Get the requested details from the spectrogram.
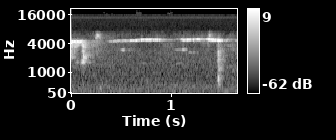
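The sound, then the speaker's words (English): Birds chirping, a sustained high-pitched trill running throughout with a couple of sharper chirps breaking in near the start and end; no one is talking. “Sorry, these birds are really loud, dude.”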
